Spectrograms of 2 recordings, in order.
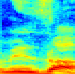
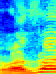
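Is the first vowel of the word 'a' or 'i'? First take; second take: i; a. First: The first vowel sounds like 'i'. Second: The first vowel sounds like 'a'. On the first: The speaker calls it right. "असल लफ्ज़ रिज़ा है" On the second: The speaker calls it wrong. "रज़ा नहीं, हम लोग रज़ा रज़ा रज़ा बोलते हैं"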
